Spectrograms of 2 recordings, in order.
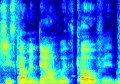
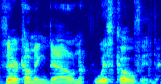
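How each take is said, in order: First: It is said in a normal speaking voice. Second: It is said in a dramatic movie-trailer voice.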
